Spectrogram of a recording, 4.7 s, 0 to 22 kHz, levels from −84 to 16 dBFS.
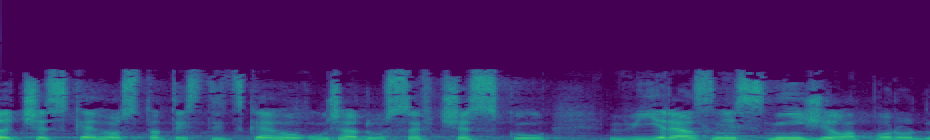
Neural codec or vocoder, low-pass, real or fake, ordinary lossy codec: none; 14.4 kHz; real; MP3, 48 kbps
